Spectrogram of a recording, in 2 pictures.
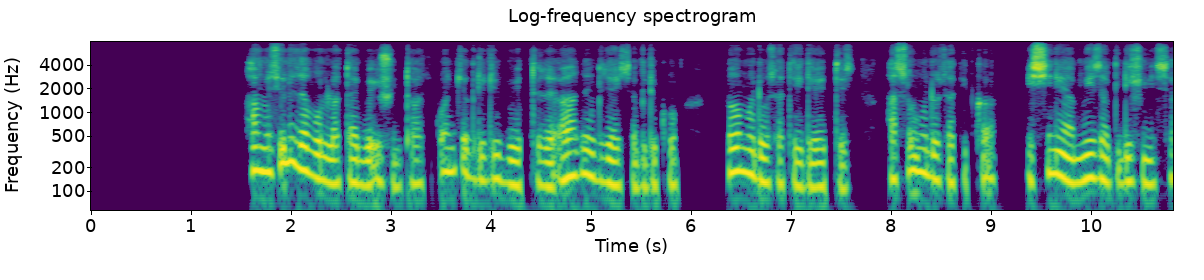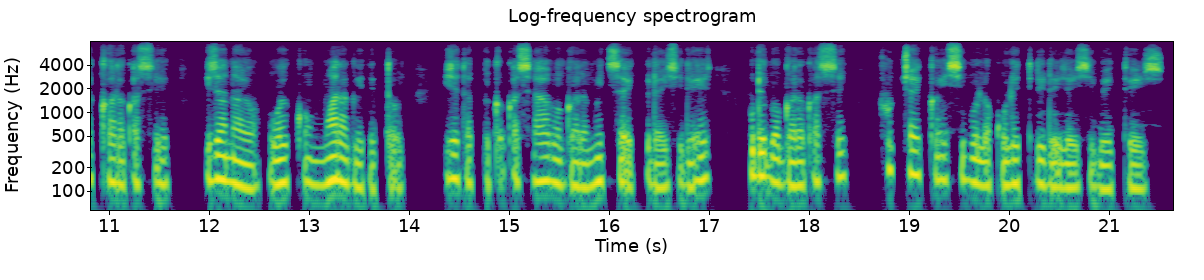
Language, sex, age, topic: Gamo, male, 25-35, agriculture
